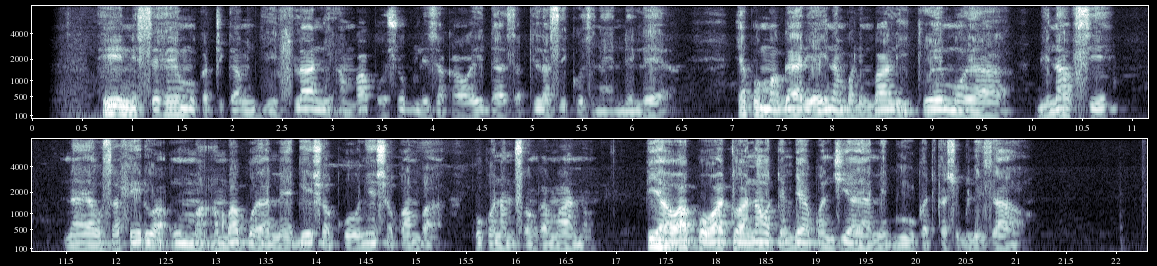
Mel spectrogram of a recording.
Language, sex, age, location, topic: Swahili, male, 25-35, Nairobi, government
